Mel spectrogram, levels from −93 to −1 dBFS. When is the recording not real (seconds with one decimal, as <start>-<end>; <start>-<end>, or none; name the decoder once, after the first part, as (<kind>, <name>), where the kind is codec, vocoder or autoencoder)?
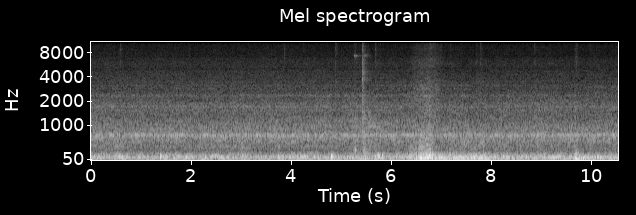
none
